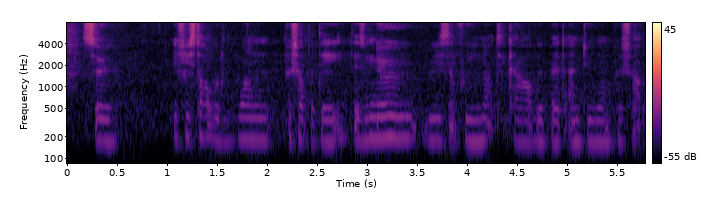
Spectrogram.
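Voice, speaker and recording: Very fast and monotone with flat intonation, the voice comes through noticeable background noise and audible room echo. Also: woman, fairly low pitch for a woman. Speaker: self-improvement vlogger. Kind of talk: casual vlog talk. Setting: seated at home in office chair. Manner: casual, halting with fillers.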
